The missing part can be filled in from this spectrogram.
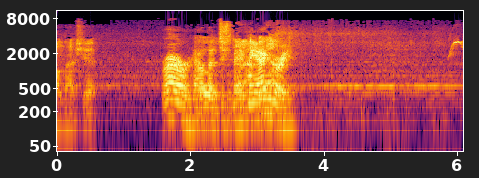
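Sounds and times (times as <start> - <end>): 
speech: 0.3 - 0.7, 1.6 - 3.7
steady piercing whistle-like tone: 4.0 - 6.0
higher whistle sweeping upward: 4.6 - 6.0.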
